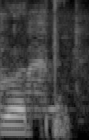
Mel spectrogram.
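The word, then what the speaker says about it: ض: আর দদটার উচ্চারণ কোথা থেকে হবে? আমাদের জিহ্বার গোড়া ডান সাইডের মাড়ির দাঁতের গোড়ার সঙ্গে লাগবে, ডান পাশের মাড়ির দাঁতের গোড়ার সঙ্গে লাগবে, লিখে একটু শক্ত আওয়াজ হবে, দদ, দোয়াদ।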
